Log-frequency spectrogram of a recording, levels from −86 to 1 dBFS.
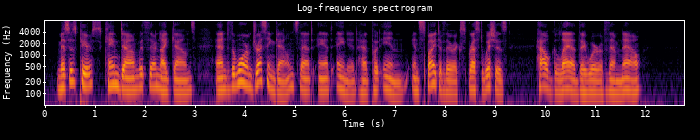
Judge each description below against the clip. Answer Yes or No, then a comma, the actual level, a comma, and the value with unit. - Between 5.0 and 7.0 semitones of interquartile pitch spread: Yes, wide, 5.6 semitones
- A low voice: Yes, low, 125 Hz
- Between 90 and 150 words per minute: Yes, average, 145 wpm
